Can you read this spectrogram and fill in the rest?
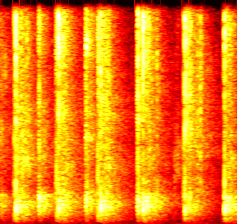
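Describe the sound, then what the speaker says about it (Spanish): A church congregation clapping for Christ during a sermon: about six or seven loud, sharp claps in an uneven rhythm, close by, with no talk over them. "Dele palmas a Cristo."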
